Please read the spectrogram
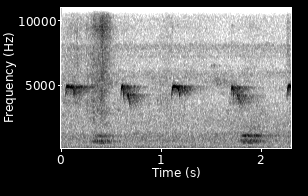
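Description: A bird chirping over and over, a short high note about twice a second, with two louder short sounds about a second and a half apart.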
